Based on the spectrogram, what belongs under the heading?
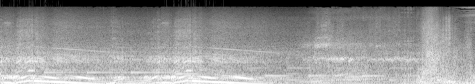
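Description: Sports car engine revving twice, each rev climbing quickly and then falling away over about a second and a half, with background music. A whoosh sweeps through near the end.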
